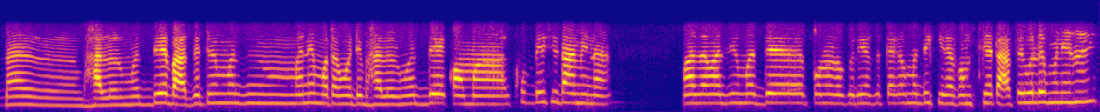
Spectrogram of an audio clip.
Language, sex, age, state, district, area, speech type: Bengali, female, 30-45, West Bengal, Birbhum, urban, conversation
